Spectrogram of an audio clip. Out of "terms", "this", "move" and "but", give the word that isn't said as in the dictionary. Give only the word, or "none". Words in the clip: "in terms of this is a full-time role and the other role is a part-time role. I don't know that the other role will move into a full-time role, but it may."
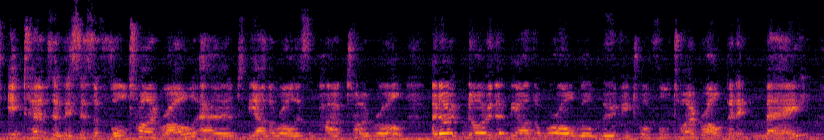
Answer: none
